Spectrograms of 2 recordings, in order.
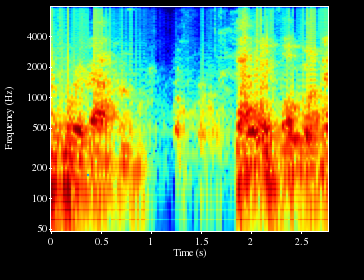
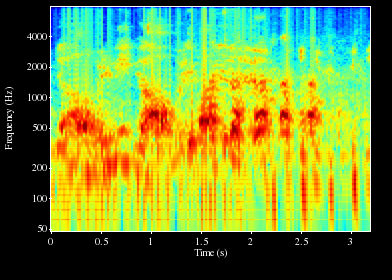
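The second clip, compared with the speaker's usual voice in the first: mock indignant protest; 7 semitones higher, much faster than usual. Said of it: "his own retort".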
